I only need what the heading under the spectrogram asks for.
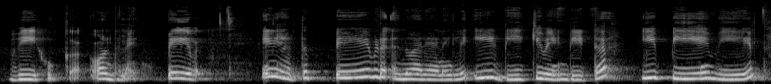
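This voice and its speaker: A woman's voice: on the high side, mellow. A woman teaching shorthand, asking questions and answering them herself. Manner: asks questions and answers them herself, reads rules slowly. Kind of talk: explanatory lesson.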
